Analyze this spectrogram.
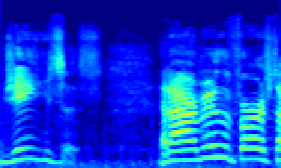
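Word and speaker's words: Jesús: And someone informed me that it's pronounced Jesus, and I get it.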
